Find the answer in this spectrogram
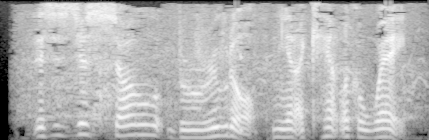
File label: brutal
